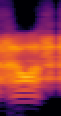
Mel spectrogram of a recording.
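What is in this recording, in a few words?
"Zeus", English speech; Allied Flight; AirDefence; Zeus (ZU-23-4); DCS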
